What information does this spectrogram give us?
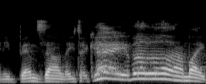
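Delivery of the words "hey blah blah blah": shrill, high-pitched, rowdy, dumb-sounding hollering. Retelling how a man on the ground yelled up: imitating someone yelling. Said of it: "he was just yelling and being stupid".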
